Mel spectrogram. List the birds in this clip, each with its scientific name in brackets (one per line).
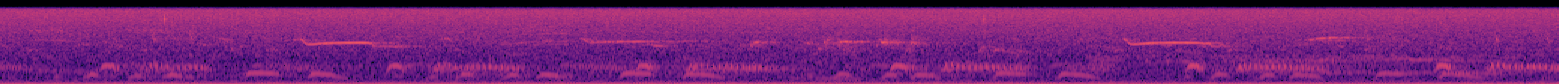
Blue-naped Mousebird (Urocolius macrourus)
Red-eyed Dove (Streptopelia semitorquata)
Ring-necked Dove (Streptopelia capicola)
